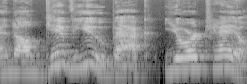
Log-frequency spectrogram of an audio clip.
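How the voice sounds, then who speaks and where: A woman puts on a growling character voice at a fairly high pitch. Her pitch swings very widely. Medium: read story.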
